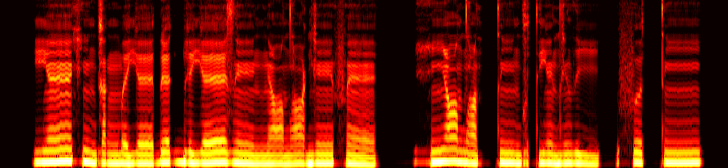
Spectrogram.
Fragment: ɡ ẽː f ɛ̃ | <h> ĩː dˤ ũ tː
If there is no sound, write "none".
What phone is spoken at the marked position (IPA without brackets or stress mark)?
h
